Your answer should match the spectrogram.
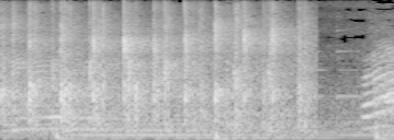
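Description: Hands clapping quickly and evenly, about eight claps a second, over background music with a steady low note and an occasional beat.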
